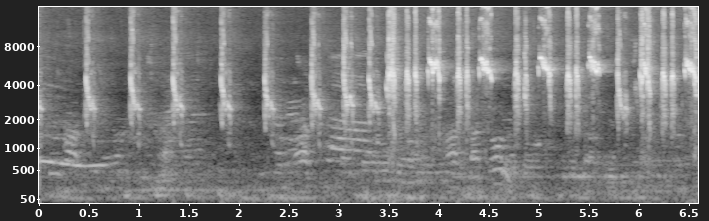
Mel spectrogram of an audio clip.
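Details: Hand-raised captive long-tailed shrike from Cilacap, tutored with phone recordings and praised for imitating other birds, delivers a busy run of harsh, buzzy bursts interleaved with sharp high whistled notes, roughly two per second, growing denser and louder toward the end.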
